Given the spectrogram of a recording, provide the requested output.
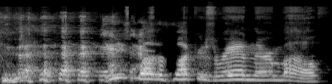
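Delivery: high, slow words through laughter; laughing. Real, not acted. Telling the bowling alley fight, laughing. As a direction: push the line out while cracking up.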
